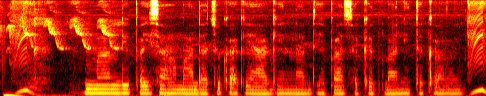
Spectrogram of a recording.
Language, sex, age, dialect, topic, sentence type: Bhojpuri, male, 18-24, Southern / Standard, banking, question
